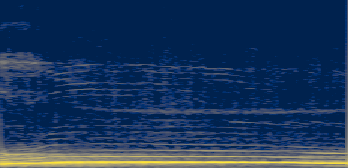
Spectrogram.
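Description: A wolf gives one long, sustained howl, a clear tonal call with rich harmonics that lifts slightly at the start and then holds a steady, fairly high pitch, loud and alone throughout.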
